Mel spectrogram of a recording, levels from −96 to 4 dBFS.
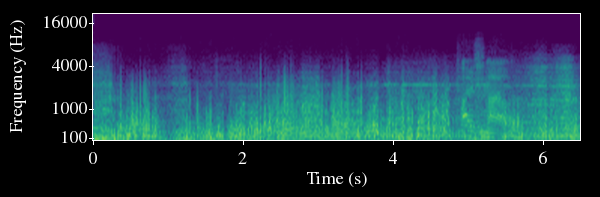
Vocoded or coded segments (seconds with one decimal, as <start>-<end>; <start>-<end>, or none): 0.0-5.6; 6.1-6.5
